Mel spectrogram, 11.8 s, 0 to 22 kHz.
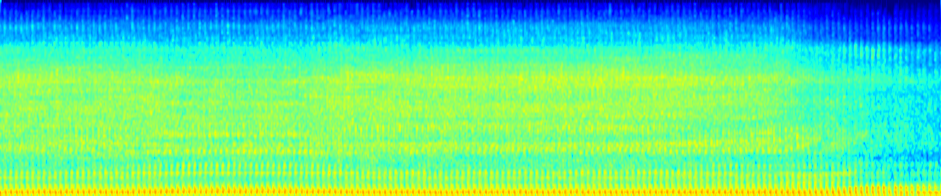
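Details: Husqvarna 701 Enduro Euro5 single after engine overhaul with new cam chain tensioner, just started from cold. Even, steady big-single thump at idle with no knocks or rattles; running smoothly; normal idle.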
